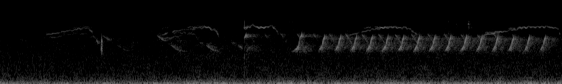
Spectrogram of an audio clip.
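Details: Bald eagle on a nest camera along the Little Miami River near South Lebanon, southwest Ohio, USA, recorded 06.04.2024 at 17:23: a rapid run of about fourteen high, sharp, evenly repeated piping notes, after thinner whistles from other birds.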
